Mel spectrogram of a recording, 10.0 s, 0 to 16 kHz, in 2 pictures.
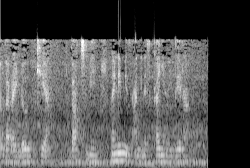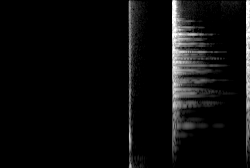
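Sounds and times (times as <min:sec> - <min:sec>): bright metallic dings: 0:08.5 - 0:10.0.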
